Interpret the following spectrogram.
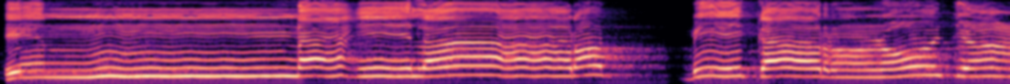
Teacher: Nun mati ketemu roh dibaca idgham bila masuk tanpa berdengung.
